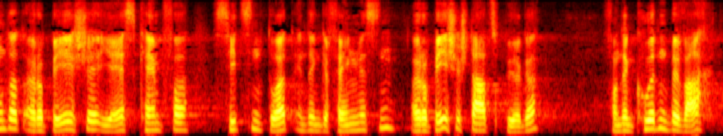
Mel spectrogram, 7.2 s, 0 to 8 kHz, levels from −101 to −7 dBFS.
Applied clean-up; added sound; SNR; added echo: none; none; none; none.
